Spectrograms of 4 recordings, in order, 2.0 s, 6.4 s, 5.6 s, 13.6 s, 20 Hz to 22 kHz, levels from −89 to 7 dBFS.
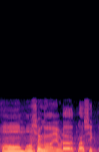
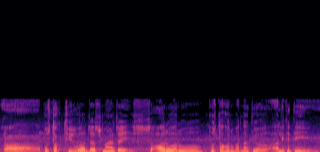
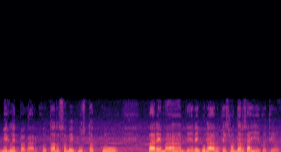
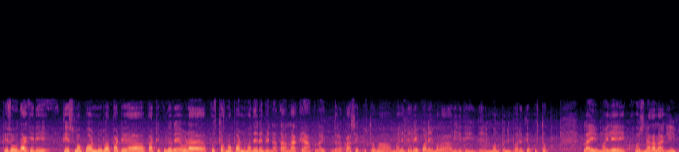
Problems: constant background noise, background conversations at intervals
